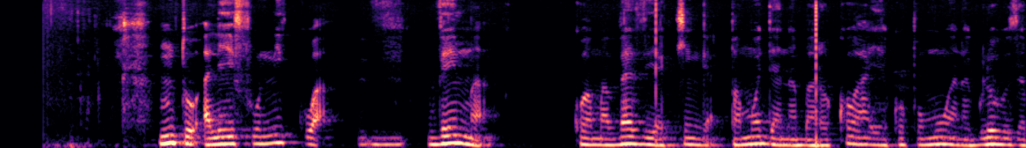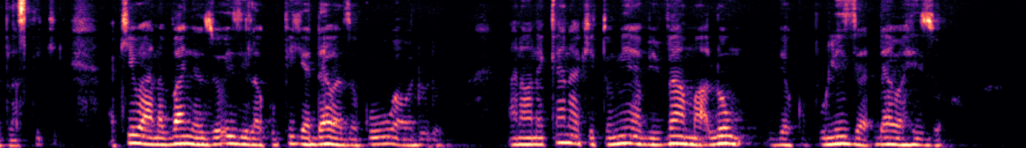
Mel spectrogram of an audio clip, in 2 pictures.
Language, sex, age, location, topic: Swahili, male, 36-49, Wajir, health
